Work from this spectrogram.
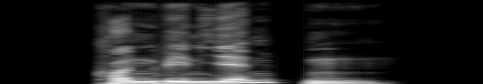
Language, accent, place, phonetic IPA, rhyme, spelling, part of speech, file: German, Germany, Berlin, [ˌkɔnveˈni̯ɛntn̩], -ɛntn̩, konvenienten, adjective, De-konvenienten.ogg
- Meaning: inflection of konvenient: 1. strong genitive masculine/neuter singular 2. weak/mixed genitive/dative all-gender singular 3. strong/weak/mixed accusative masculine singular 4. strong dative plural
